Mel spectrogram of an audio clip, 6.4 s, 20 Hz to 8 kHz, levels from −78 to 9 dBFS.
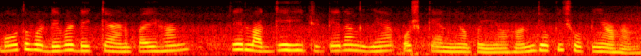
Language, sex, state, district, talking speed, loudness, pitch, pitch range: Punjabi, male, Punjab, Kapurthala, 185 wpm, -18 LUFS, 215 Hz, 190-240 Hz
